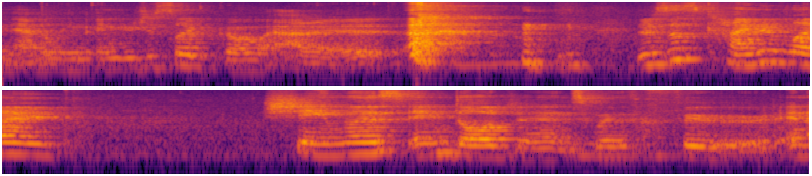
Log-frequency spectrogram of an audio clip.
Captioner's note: laughs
